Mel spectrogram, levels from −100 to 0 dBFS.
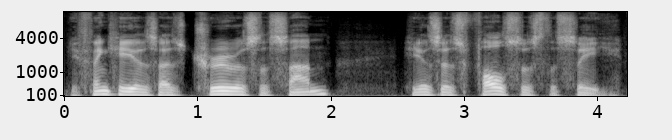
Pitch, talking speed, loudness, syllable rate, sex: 105 Hz, 215 wpm, -18 LUFS, 4.9 syllables/s, male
